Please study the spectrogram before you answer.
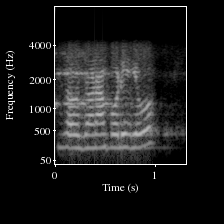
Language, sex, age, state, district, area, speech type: Odia, female, 30-45, Odisha, Sambalpur, rural, conversation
